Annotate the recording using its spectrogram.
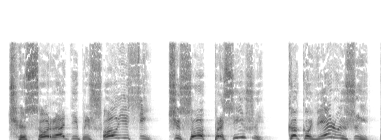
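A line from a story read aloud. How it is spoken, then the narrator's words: Shouting, mocking holy fool. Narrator (Russian): Прокричал отец Ферапонт, юродствуя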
